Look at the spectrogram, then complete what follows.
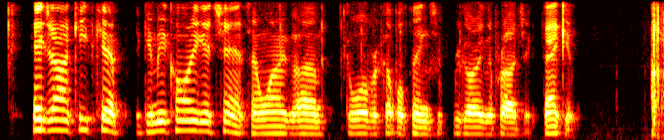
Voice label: Voice Message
